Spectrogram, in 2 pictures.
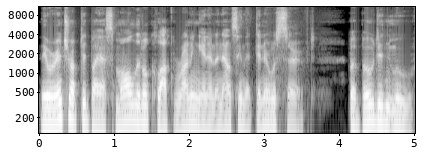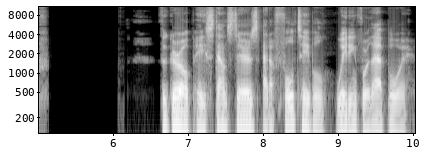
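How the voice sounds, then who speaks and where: A man's voice: mid-range voice, normal speed, no echo. Man narrating, dry close recording. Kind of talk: scripted story narration.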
